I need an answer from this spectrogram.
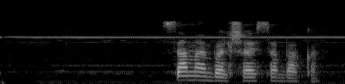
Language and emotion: Russian, neutral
